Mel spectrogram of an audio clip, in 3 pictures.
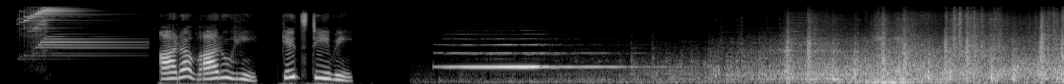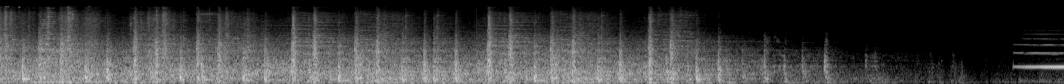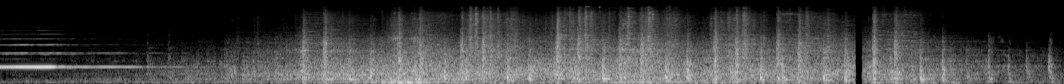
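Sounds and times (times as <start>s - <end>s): train horn: 4.3s - 6.8s, 20.8s - 23.2s
wheels clacking over rail joints: 6.4s - 20.3s, 22.7s - 31.9s.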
